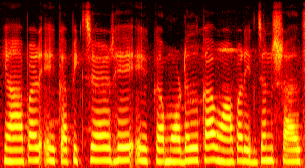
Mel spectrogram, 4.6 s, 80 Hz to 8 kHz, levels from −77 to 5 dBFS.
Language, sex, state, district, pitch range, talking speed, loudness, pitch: Hindi, female, Maharashtra, Chandrapur, 200-220 Hz, 195 wpm, -14 LUFS, 210 Hz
